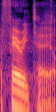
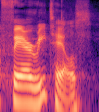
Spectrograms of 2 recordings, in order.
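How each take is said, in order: First: The stress falls in the usual places. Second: The stress is moved to a different syllable. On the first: Stories like fables are meant. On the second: Fairly priced shopping is meant.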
